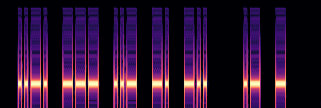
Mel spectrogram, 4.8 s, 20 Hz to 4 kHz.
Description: Morse code, heard as a keyed tone, about 25 wpm, spaced as for 20 wpm, 550 Hz. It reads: FOUND AT
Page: News Headlines in Morse Code at 20 WPM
